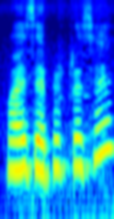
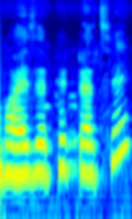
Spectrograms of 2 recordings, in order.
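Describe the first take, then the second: No difference in how they are said.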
